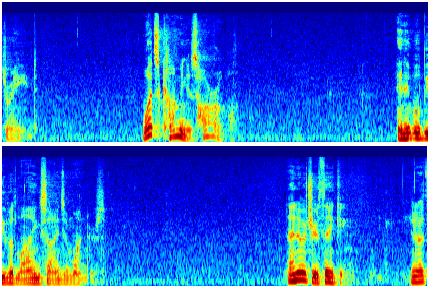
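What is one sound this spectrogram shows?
A man speaks calmly into a microphone in a slow, measured way, with long pauses.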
